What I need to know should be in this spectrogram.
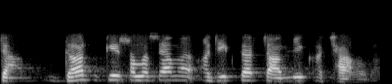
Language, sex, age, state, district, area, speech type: Hindi, male, 60+, Bihar, Madhepura, rural, conversation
